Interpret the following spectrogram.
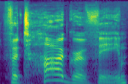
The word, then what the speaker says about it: photography: particular case excuse me the accent is on the second syllable in this case photography whereas if you talk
